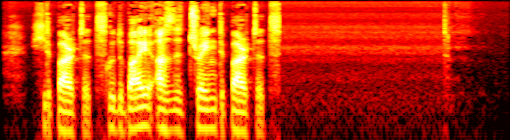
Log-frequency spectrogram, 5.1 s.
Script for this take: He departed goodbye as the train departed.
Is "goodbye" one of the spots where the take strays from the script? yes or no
no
